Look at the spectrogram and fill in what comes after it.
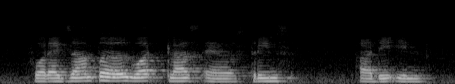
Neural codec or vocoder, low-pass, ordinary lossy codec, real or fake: none; 7.2 kHz; MP3, 48 kbps; real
